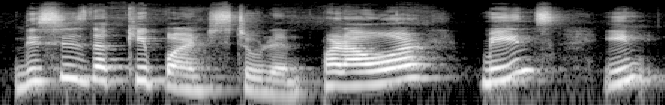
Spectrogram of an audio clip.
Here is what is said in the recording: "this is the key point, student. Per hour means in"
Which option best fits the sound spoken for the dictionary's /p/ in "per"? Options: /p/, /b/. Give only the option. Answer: /b/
